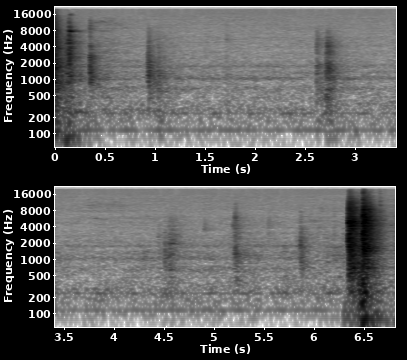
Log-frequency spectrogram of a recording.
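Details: Bathroom door hinge after cleaning out dirt and steel shavings and greasing the pin with petroleum jelly: the door swings and latches with only soft clicks and a thud, no squeak left.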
